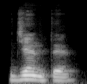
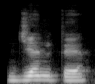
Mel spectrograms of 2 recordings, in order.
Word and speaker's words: gente: J, L A la, T O to, gelato, gente, G plus E J, N T E, gente. এখানে জি এর উচ্চারণ বর্গীকার্য হবে স্তনদুরো।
